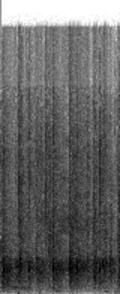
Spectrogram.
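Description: Crowd applause at a Brussels start-up export event, a dense, even patter of many hands clapping together, moderately loud and close, continuing steadily without speech.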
